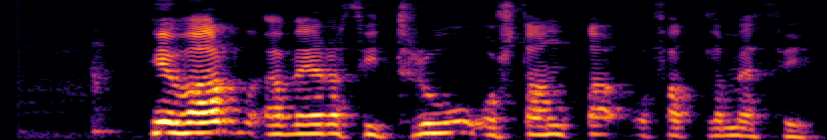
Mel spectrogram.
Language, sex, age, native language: Icelandic, female, 60-69, Icelandic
